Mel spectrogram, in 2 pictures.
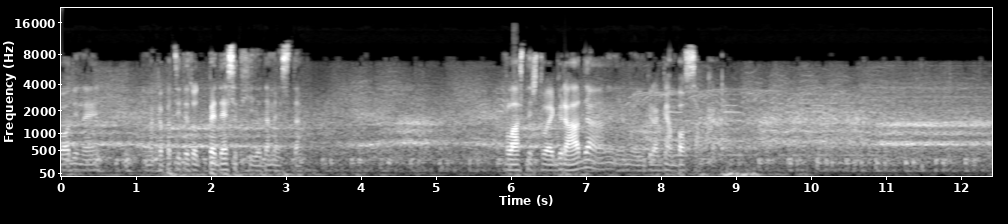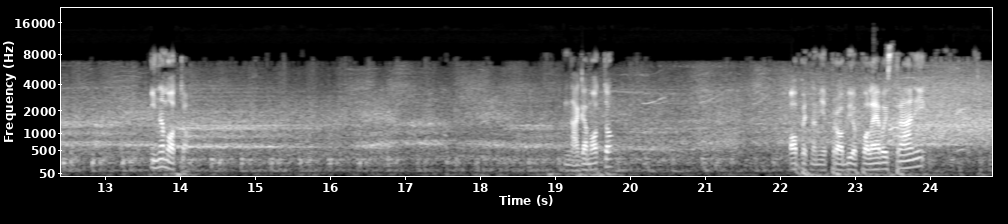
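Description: A large crowd chants and roars steadily in a stadium.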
